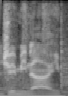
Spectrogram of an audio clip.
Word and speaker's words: Gemini: Gemini Man, in realtà nel film sentiamo pronunciare Gemini, chiaramente con eh, la pronuncia esatta.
